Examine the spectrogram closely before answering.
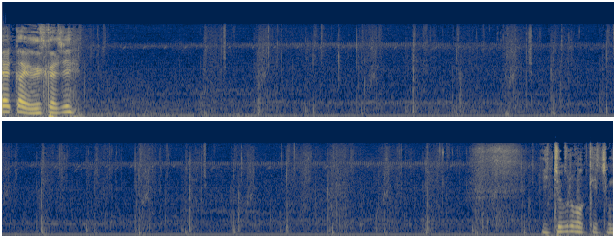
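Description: Footsteps crunch slowly on the ground.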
